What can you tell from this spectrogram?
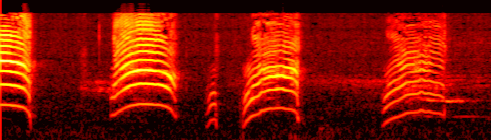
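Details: Meowing kitten, meant to draw kittens' attention: a clipped mew, a longer arched call, a tiny chirp, then two more drawn-out mews, the last fainter and trailing off.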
